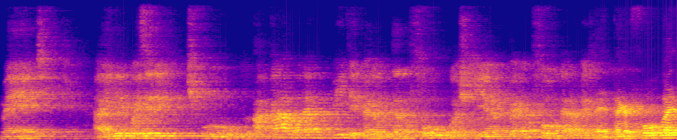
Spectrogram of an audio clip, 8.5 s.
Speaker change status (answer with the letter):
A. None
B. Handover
B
